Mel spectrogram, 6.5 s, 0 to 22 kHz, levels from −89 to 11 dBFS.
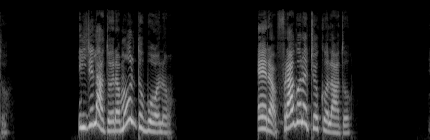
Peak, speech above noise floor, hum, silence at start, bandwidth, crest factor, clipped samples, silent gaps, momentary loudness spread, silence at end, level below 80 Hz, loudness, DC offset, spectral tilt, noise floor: -4 dBFS; over 69 dB; none; 0.05 s; 16 kHz; 22 dB; under 0.1%; 0.22-1.07 s, 2.65-3.85 s; 13 LU; 1.2 s; -70 dBFS; -21 LUFS; under 0.1%; -3.5 dB/octave; under -90 dBFS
